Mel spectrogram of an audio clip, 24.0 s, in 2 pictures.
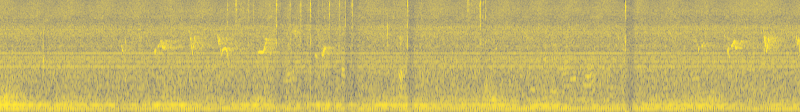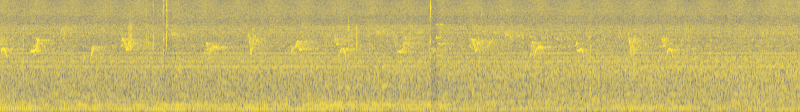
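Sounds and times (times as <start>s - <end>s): steady low hum: 0.0s - 24.0s
small bird chirping: 1.8s - 5.4s, 10.4s - 22.4s.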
